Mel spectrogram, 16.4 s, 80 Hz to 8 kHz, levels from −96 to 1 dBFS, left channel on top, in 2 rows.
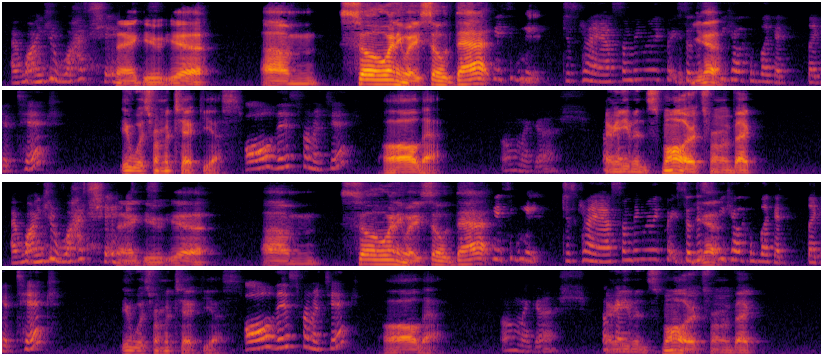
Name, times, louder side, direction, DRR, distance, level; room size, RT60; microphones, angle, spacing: voice 1, 0.1-1.3 4.9-7.8 8.1-8.7 10.6-11.7 13.2-14.5, right 4 dB, 60° right, 0.8 m, -41 dB
voice 2, 1.1-2.1 2.6-4.9 5.2-5.3 6.9-7.2 9.4-10.6 12.0-12.6 14.2-15.7, left 9 dB, 80° left, 0.3 m, -28 dB
3.4 x 3.3 x 4.7 m
head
